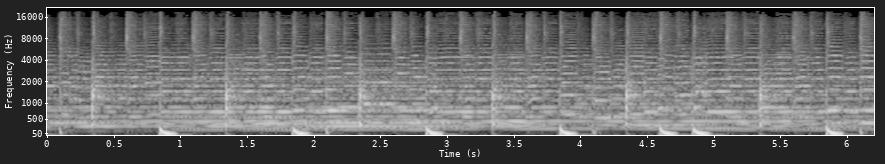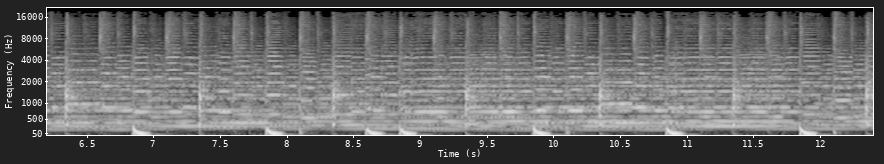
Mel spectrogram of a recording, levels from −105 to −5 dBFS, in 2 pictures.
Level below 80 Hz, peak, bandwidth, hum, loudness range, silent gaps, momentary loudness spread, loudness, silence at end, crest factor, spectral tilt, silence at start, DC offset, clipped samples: -30 dBFS; -10 dBFS; 19.5 kHz; none; 1 LU; none; 3 LU; -26 LUFS; 0 s; 16 dB; -4.5 dB/octave; 0 s; under 0.1%; under 0.1%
